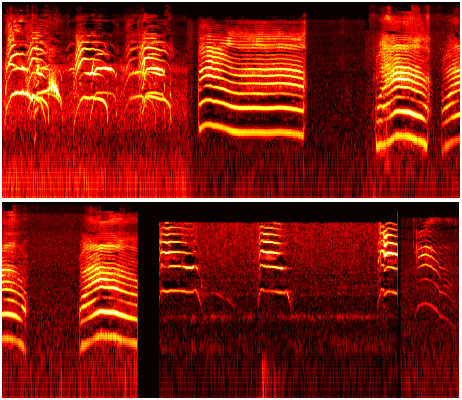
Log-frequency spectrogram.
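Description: Persian kittens give a string of high, rising-and-falling meows, some short and some drawn out.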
